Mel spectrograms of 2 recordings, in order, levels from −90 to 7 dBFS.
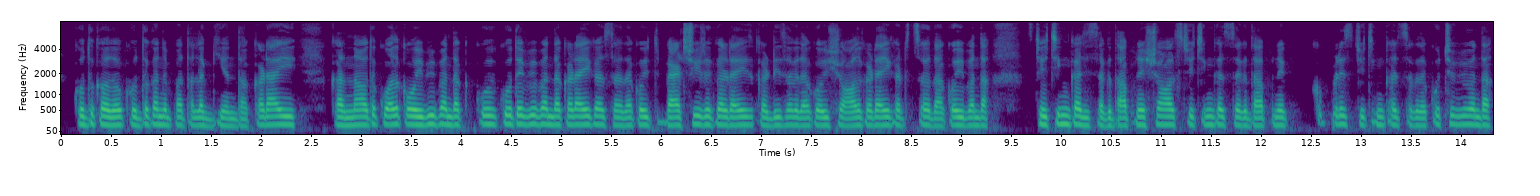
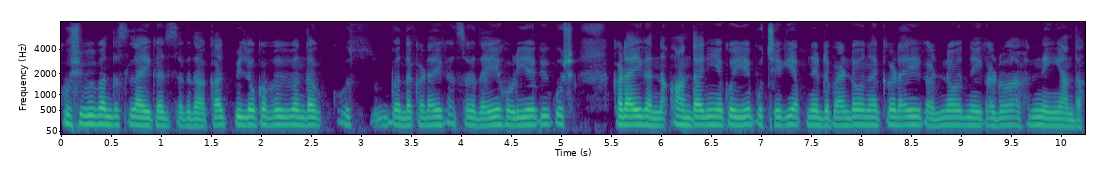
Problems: none marked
